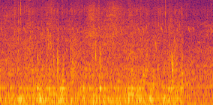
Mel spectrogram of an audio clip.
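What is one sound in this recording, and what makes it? Broth splashes as it is poured from a ladle into a bowl.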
